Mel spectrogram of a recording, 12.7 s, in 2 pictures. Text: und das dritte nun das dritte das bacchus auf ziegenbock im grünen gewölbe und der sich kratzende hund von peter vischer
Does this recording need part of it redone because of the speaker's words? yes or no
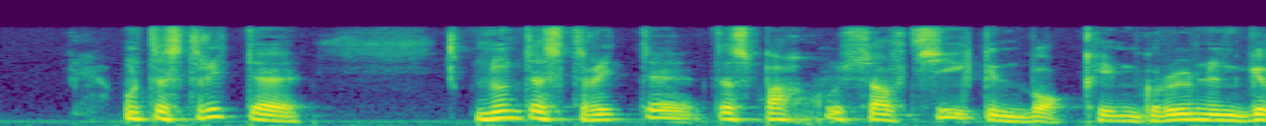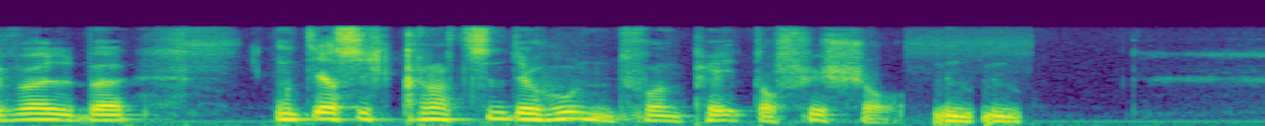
no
